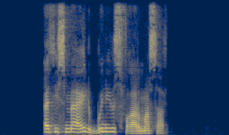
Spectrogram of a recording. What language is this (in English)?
Kabyle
